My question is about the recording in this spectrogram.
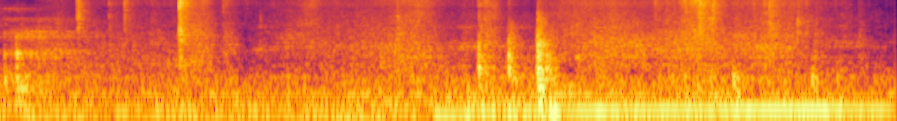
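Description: Packing tape on a mailed package being cut and the package handled: faint scattered clicks and rustling, with a low steady hum coming in about halfway through.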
